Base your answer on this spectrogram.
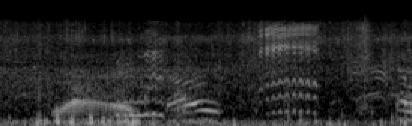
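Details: Goat bleating in wavering, quavering calls, two bleats close together near the start and a higher, strained bleat later, with people talking over and around the calls.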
